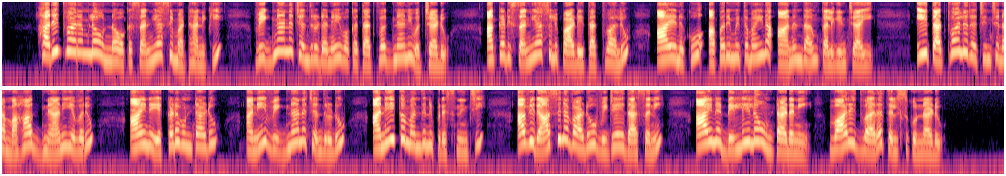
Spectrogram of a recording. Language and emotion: Telugu, neutral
